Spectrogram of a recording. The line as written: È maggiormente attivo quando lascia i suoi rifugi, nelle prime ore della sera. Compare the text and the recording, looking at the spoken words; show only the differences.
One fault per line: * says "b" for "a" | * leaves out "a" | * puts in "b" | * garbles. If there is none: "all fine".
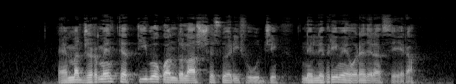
all fine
